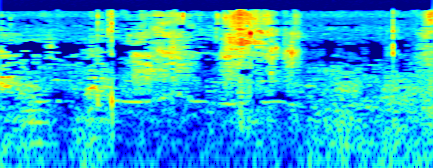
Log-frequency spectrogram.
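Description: A young woman slurps noodles loudly close by.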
